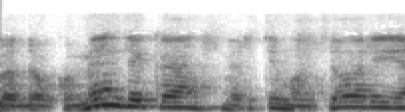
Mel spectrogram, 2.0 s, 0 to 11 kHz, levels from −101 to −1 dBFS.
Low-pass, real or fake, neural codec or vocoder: 7.2 kHz; real; none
